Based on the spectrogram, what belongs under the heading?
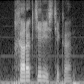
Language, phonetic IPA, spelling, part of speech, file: Russian, [xərəktʲɪˈrʲisʲtʲɪkə], характеристика, noun, Ru-характеристика.ogg
- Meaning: 1. characterization, description (act or process of characterizing) 2. testimonial, reference (information about a person) 3. characteristic (the integer part of a logarithm)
